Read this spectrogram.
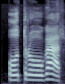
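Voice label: "otro hogar", Spanish, female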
